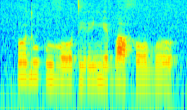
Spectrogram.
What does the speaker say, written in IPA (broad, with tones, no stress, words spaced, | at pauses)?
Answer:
ʊ˦du˦ku˨ ɣoː˨ti˨ɾi˦ɲe˦ ba˦˨hoː˨ vʊ˨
